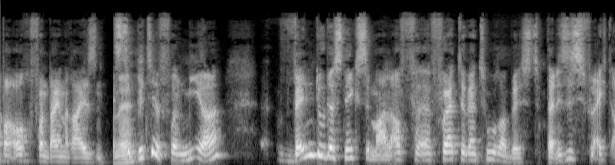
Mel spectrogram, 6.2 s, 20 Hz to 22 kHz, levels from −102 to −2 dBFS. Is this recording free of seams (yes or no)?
no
